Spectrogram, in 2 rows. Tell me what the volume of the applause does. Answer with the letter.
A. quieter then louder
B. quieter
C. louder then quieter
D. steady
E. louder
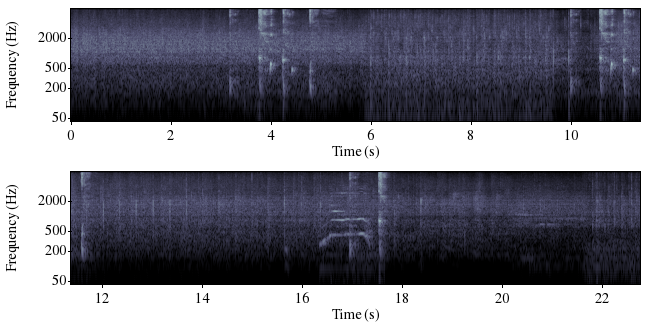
B.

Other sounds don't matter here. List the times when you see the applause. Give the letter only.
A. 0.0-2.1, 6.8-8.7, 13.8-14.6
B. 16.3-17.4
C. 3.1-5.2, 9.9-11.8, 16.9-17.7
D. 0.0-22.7
D.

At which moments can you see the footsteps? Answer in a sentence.
You can't hear the footsteps here.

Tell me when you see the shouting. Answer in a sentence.
You can hear the shouting from 16.3 to 17.4 s.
